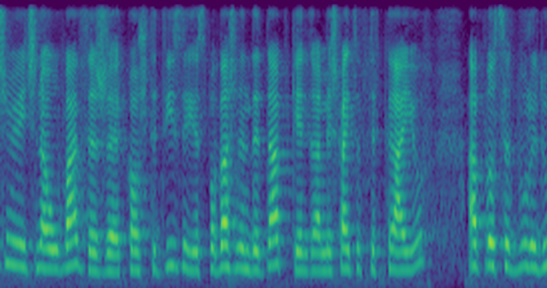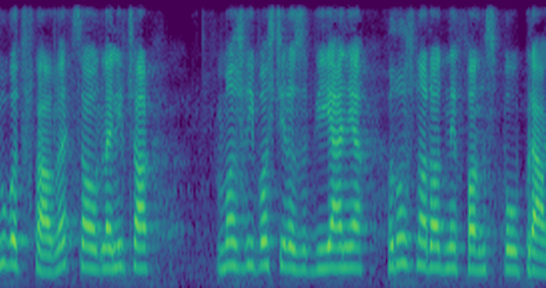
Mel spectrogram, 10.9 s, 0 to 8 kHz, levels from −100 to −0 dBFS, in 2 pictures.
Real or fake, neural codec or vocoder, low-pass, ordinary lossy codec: fake; codec, 24 kHz, 0.9 kbps, WavTokenizer, small release; 7.2 kHz; none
